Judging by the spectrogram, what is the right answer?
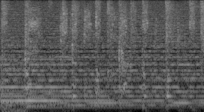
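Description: Electronic background music: held synth chords over a steady beat.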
